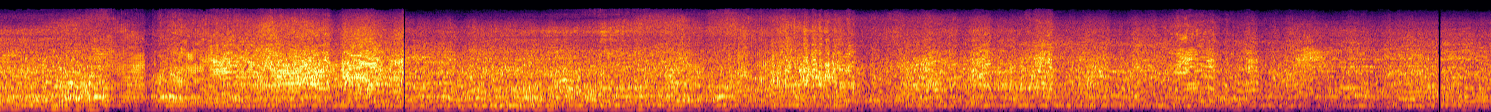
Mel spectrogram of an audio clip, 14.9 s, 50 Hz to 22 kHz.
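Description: Several 270cc micro sprint car engines racing together, a dense blend of high revving engine notes that waver up and down as the pack laps the track.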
